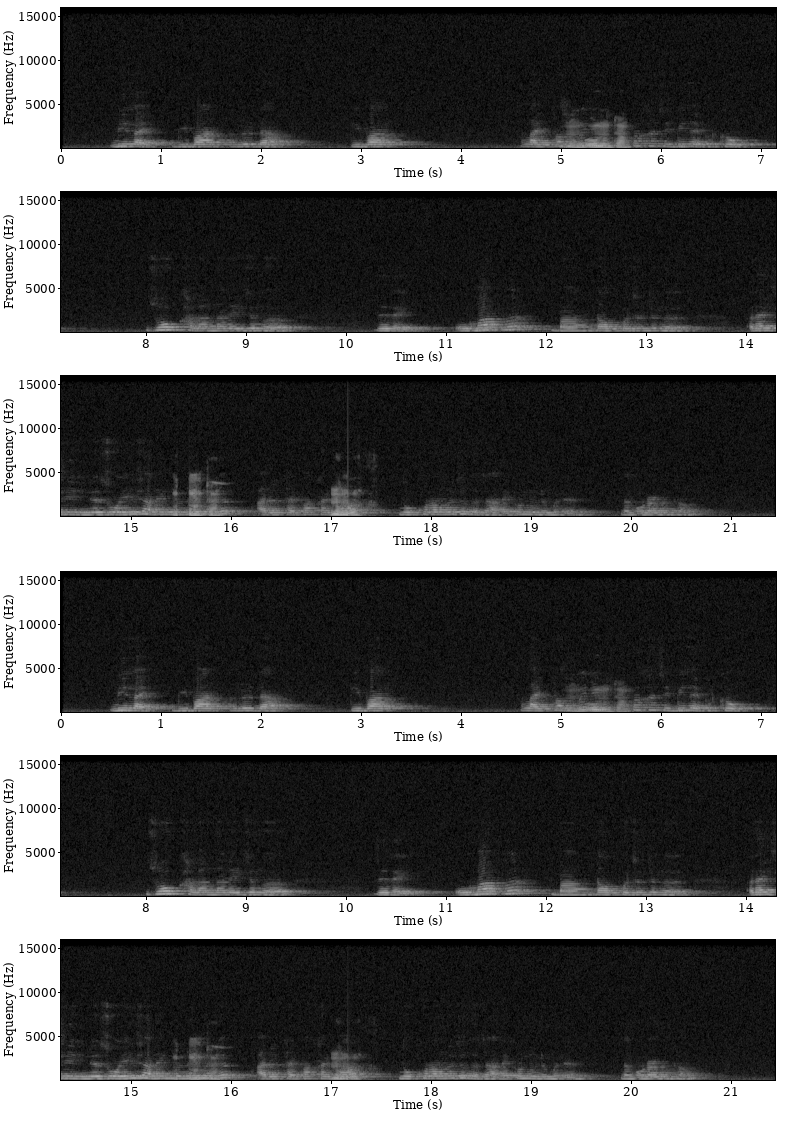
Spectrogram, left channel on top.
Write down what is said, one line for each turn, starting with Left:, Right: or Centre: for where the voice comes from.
Right: बिलाइ बिबार रोदा बिबार लाइफां
Left: नंगौ
Right: बिदि
Left: नोंथां
Right: माखासे बिलाइ खौ ज खालामनानै जोङो जेरै अमाफोर बा दाउफोरजों जोङो रायजोयैनो ज जयै जानाय नुनो
Left: नोंथां
Right: मोनो आरो खायफा खायफा
Left: नंगौ
Right: न'खर न'खरावनो जोङो जानायखौ नुनो मोनो नंगौना नोंथां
